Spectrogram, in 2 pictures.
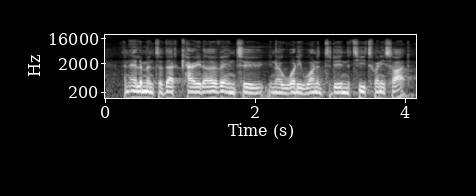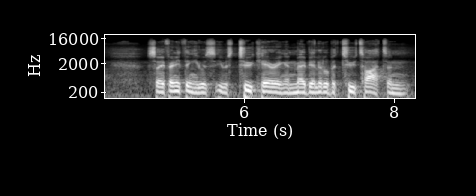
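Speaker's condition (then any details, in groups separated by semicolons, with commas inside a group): No condition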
